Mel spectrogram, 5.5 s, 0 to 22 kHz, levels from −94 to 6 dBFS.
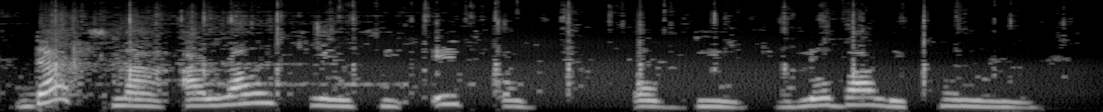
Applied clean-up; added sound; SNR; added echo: classical method spectral subtraction.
